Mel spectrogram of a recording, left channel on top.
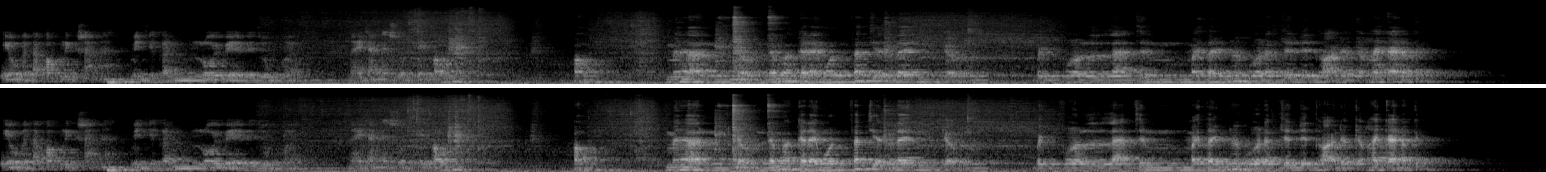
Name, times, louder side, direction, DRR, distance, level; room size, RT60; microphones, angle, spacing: voice 1, 0.0-3.0 3.4-4.4 7.3-7.6, equal, 15° left, -3 dB, 0.6 m, -36 dB
sound 1, 2.6-12.8, right 1 dB, 45° right, 0.7 m, -40 dB
voice 2, 4.3-4.7 5.7-6.0 6.7-9.8 10.3-14.2, right 3 dB, 80° right, 3 dB, 0.5 m, -29 dB
2.7 x 2.3 x 4.1 m, 1.1 s
head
